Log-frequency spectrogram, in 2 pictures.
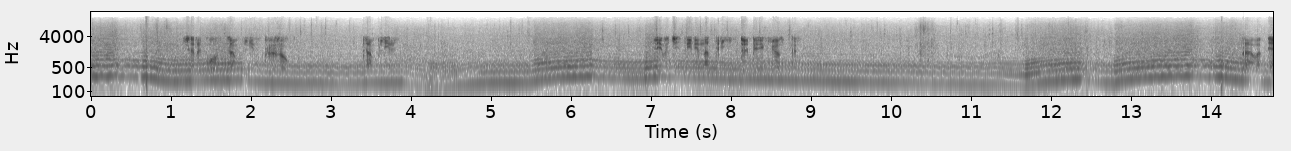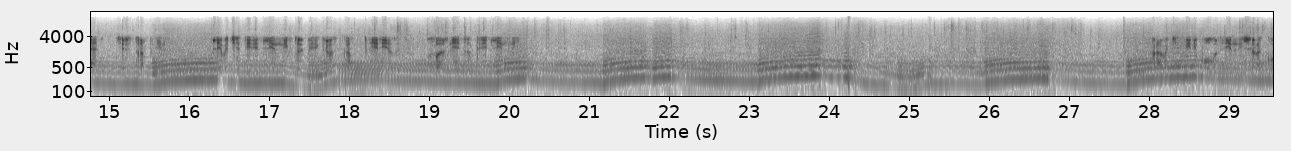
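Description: A rally car engine roars, revving up and dropping with each gear change.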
